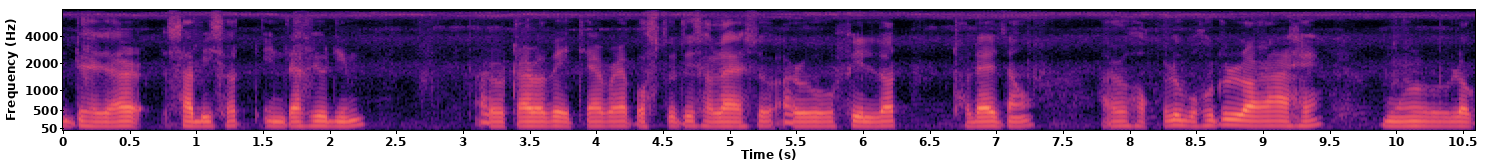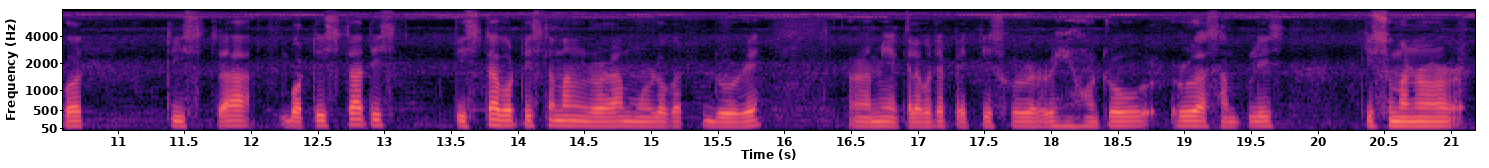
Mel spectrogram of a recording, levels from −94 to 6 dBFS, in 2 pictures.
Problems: constant background noise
